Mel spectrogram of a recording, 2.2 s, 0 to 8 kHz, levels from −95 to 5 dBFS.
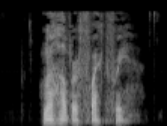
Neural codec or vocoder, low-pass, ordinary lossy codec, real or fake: codec, 16 kHz, 4 kbps, X-Codec, HuBERT features, trained on LibriSpeech; 7.2 kHz; MP3, 24 kbps; fake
